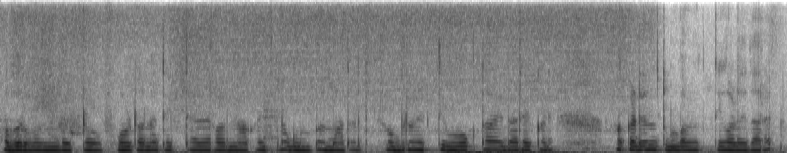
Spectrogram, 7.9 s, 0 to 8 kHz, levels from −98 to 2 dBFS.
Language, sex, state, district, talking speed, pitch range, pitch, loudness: Kannada, female, Karnataka, Dharwad, 160 wpm, 185-200 Hz, 195 Hz, -16 LUFS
